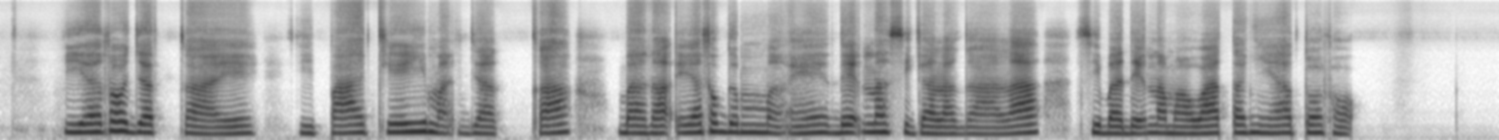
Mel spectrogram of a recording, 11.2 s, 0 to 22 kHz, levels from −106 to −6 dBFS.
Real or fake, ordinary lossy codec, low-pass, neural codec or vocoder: fake; none; none; autoencoder, 48 kHz, 32 numbers a frame, DAC-VAE, trained on Japanese speech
